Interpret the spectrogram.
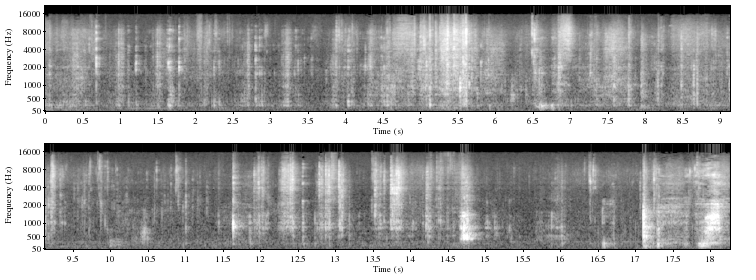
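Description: A person chewing a mouthful of a sub sandwich close up: irregular chewing and crunching with many short clicks, loudest about five seconds in, with small knocks as a paper drink cup is handled.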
